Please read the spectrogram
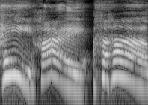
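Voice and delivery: cheery, upbeat, high-pitched voice with stretched-out words. Recalling greeting people as a guest on someone else's live, mock-upbeat. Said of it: "I was trying to be upbeat".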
